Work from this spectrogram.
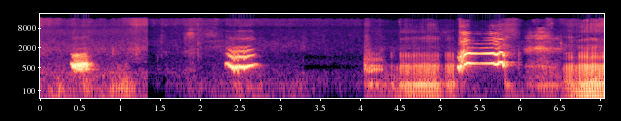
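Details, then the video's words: Female Maine Coon kitten at five months making a few short meows with quiet gaps between them, then a steady, level, drawn-out meow over soft purring. "5 Month Old Maine Coon Kitten Makes Cute, Funny Sounds"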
